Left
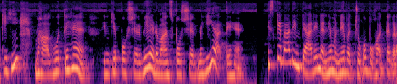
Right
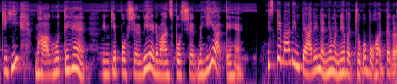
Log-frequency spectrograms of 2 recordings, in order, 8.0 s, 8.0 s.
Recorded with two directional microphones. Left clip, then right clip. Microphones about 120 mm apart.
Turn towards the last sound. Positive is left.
turn(degrees=-55)  # may be behind; listen again after turning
